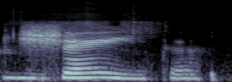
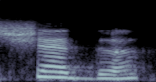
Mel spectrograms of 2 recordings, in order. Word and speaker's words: shed: okay you pronounce it you're pronouncing it like shade don't say that's something else it's shed also but also we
